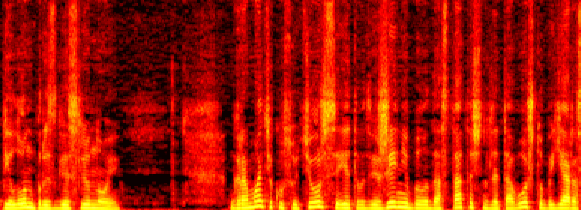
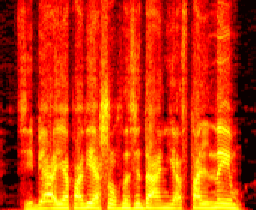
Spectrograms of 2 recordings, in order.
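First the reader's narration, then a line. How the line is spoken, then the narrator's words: Growling. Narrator (Russian): зарычал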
